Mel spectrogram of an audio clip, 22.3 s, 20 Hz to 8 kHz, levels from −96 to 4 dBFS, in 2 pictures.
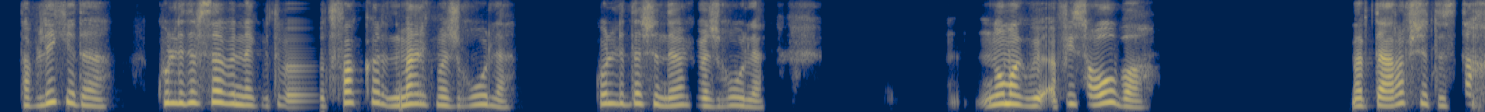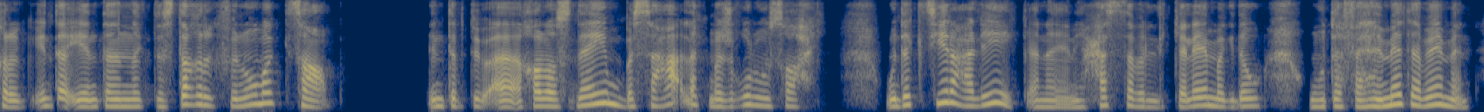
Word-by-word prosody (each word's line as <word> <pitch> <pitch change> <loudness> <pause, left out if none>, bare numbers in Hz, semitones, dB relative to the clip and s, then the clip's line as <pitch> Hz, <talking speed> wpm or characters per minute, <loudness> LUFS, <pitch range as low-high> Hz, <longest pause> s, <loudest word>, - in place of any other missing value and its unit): طب 210 -1 -4
ليه 290 +6 +4
كده؟ 210 -9 -1 0.3
كُلّ 275 -1 +2
ده 285 - +3
بسبب 290 -1 +4
إنك 220 -4 +1
بتبقى 160 -4 -8
بتفكَر 285 +7 +2
دماغك 230 +3 +3
مشغولة، 205 -3 -2 0.7
كُلّ 260 0 +1
ده 265 - -2
عشان 250 -4 +1
دماغك 210 0 -1
مشغولة. 185 -2 -2 1.6
ن - - -5
نومك 250 0 +7
بيبقى 200 0 +1
فيه 255 - -2
صعوبة. 235 - +4 1.5
ما 200 - +5
بتعرفش 200 +7 +4
تستخرج، 210 -6 -2
أنت 200 +2 -2
أنت 180 -1 0
إنك 185 -1 -1
تستغرق 225 +5 0
في 190 - -6
نومك 250 +7 -1
صعب، - - +1 0.8
أنت 190 +1 -3
بتبقى 175 -2 0
خلاص 195 +1 +1
نايم 245 +1 +2
بس 185 +2 +1
عقلك 210 +3 0
مشغول 185 +5 -3
وصاحي، 195 -2 -3 0.5
وده 205 +5 +1
كتير 285 +5 +1
عليك، 245 +2 -2
أنا 85 0 -4
يعني 85 0 -7
حاسّة 210 - -2
بال 170 -2 -8
كلامك 190 0 0
ده 195 +2 -4 0.4
ومتفهّماه 185 +4 0
تمامًا، 220 -5 0
205 Hz, 135 wpm, -26 LUFS, 185-240 Hz, 1.6 s, نومك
